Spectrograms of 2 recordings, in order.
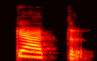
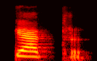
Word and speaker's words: quatre: 4 is quatre, quatre, because QUA has sound ka, ka. So it will be quatre.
